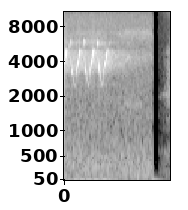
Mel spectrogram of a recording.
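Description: Several quick bright chirps from a house sparrow in a steady rhythm, close and clear, then a short silence before a fainter call.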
